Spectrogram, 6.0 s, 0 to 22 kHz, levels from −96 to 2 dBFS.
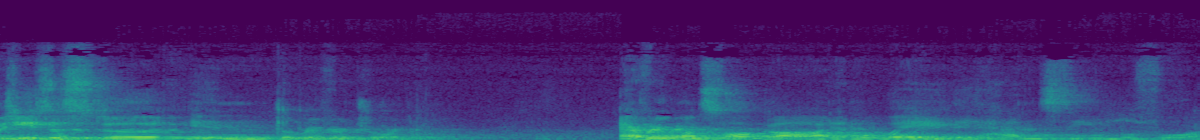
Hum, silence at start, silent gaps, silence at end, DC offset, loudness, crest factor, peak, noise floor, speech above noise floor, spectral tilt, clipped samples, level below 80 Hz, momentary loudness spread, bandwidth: none; 0 s; none; 0 s; under 0.1%; -28 LUFS; 18 dB; -10 dBFS; -54 dBFS; 26 dB; -5.5 dB/octave; under 0.1%; -82 dBFS; 13 LU; 15 kHz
